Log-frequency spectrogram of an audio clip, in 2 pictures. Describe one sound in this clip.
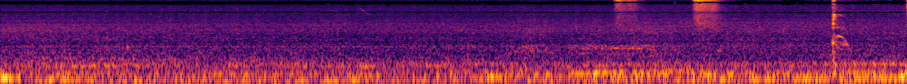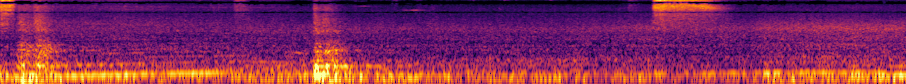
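Traffic engines rumble and idle steadily outdoors.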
